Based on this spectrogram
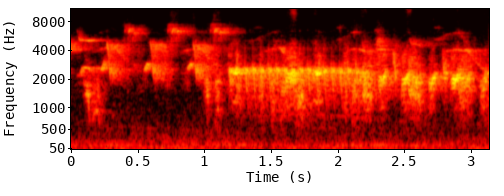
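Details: Chinese hwamei, a caged bird, delivering a dense rapid warbling stream of overlapping notes, somewhat blurred, over faint low background hum.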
